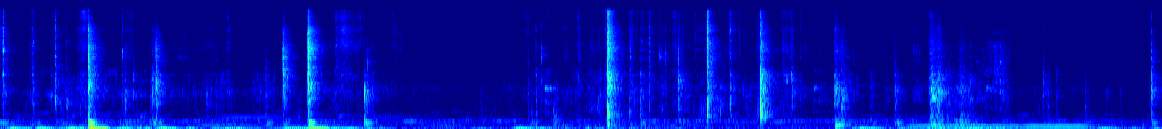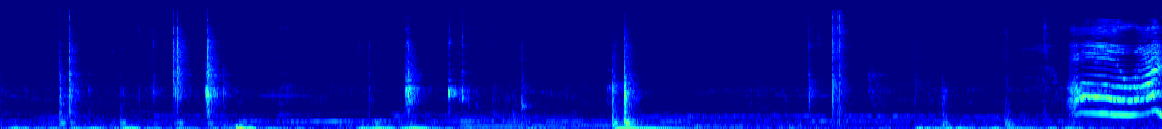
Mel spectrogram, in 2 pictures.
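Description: Irregular clicks, taps and rustles of a cardboard trading-card box and its packs and cards being opened and handled by hand over a plastic bin.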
